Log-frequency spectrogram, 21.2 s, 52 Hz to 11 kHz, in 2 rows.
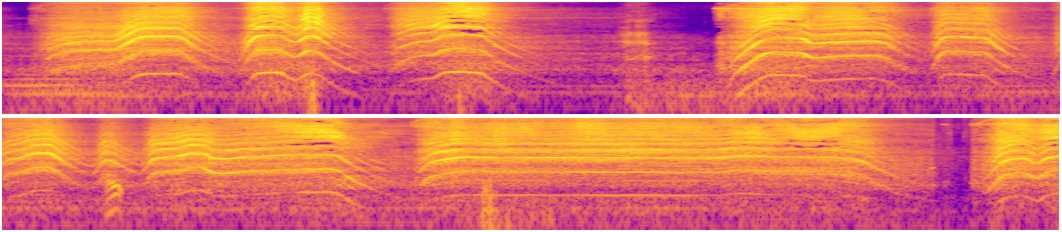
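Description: Electric motor and fan propeller of a Pro Boat Aerotrooper RC airboat on a 4S battery, whining up and down in pitch as the throttle is pulsed in short repeated bursts. In the second half it holds a steady high whine for a few seconds.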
